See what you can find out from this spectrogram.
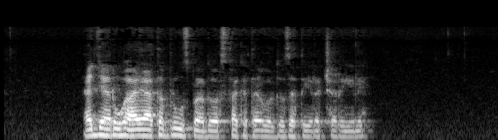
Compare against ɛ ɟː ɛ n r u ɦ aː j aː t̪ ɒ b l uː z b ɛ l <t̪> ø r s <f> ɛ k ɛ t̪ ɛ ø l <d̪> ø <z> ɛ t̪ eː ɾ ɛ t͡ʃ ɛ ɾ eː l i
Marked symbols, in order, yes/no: no, yes, yes, yes

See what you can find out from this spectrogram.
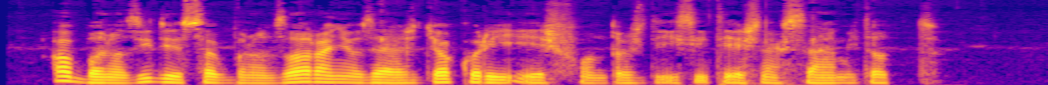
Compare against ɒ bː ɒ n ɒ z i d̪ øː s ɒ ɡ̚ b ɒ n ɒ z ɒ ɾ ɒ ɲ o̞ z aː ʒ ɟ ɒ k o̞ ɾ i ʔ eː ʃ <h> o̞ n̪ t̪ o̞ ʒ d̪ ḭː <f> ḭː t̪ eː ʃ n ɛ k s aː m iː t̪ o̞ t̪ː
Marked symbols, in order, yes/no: no, no

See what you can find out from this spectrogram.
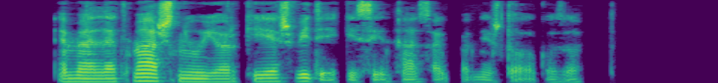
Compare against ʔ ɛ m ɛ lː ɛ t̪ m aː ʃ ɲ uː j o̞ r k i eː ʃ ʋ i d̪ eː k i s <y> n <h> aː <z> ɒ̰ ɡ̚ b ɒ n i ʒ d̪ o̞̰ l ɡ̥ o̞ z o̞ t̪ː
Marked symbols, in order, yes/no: no, yes, yes

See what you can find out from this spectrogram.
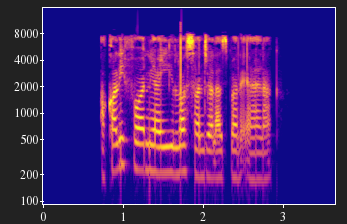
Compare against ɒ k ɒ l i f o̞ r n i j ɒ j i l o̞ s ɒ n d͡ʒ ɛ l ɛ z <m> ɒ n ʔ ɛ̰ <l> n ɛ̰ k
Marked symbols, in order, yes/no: no, yes

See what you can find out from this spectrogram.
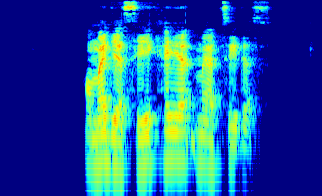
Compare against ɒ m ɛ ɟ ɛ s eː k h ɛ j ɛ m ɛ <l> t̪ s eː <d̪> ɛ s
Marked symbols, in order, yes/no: no, yes

